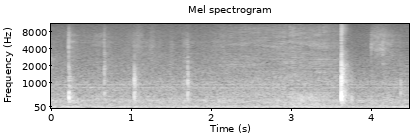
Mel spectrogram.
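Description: Light clicks and taps of a scoring stylus and cardstock on a plastic scoring board, about four faint ones in the first two seconds and one sharp, louder click near the end.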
